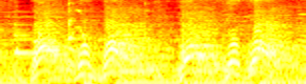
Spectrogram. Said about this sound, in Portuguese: O cachorrinho tem um jeito maroto, seu latido é bem legal.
